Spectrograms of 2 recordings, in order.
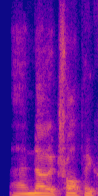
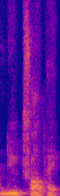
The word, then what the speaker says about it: nootropic: outlining the basics so what is a noah tropic or a nootropic i think there are different pronunciations yeah so nootropic uh derives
